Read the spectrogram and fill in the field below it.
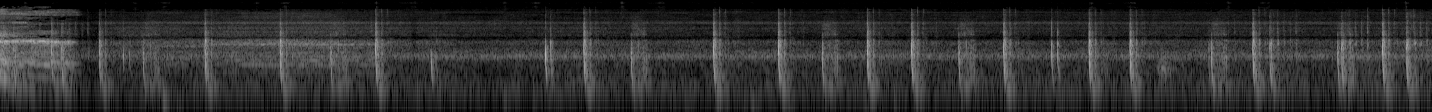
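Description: Footsteps thud at an even pace on a wooden floor.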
